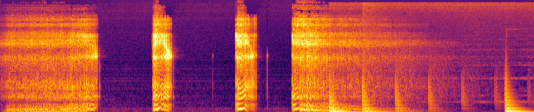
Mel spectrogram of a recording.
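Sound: person snoring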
